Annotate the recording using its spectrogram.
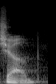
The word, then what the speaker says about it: Chubb: Just stop the, right The Nick Chubb is the correct way to pronounce his name.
